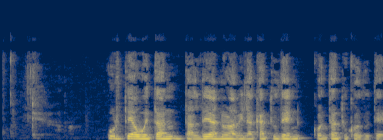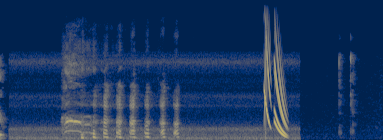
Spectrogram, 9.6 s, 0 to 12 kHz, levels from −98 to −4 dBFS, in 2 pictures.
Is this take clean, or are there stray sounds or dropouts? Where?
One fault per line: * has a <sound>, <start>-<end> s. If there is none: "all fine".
* has a laugh, 5.5-7.1 s
* has a chirp, 8.1-8.4 s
